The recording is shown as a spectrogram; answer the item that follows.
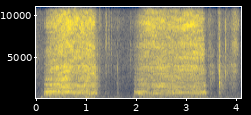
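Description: Black Sharpie marker drawing on thin newspaper: two faint strokes of the felt tip rubbing across the paper, each just over a second long, with a short pause between them, as the two sides of a heart are drawn.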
